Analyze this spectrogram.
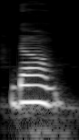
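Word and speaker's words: dumb: सी ओ एम बी, कॉम, और डी यू एम बी, एम बी आ रहा है तो यहाँ पर बी का उच्चारण नहीं होगा, तो क्या पढ़ेंगे, डम।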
